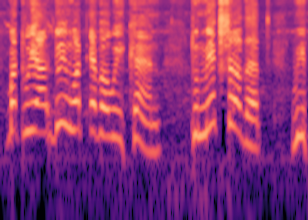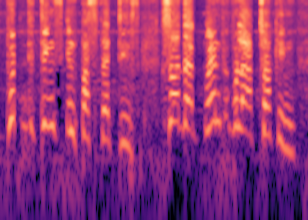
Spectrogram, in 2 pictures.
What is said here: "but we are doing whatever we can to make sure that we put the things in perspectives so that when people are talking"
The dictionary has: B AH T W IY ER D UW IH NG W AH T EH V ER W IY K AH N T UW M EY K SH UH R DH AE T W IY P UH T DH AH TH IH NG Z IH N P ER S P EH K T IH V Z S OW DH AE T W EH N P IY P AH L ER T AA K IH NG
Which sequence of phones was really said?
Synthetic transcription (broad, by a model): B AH T W IY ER D UW IH NG W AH T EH V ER W IY K AH N T UW M EY K SH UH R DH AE T W IY P UH T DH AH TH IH NG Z IH N P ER S P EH K T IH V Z S OW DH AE T W EH N P IY P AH L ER T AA K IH NG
